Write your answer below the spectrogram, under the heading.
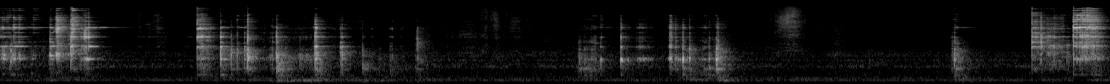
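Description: Steel parts clinking and clattering against a steel milling-machine vise as a machined collar and a collet block are handled and set down. The clinks come in several irregular bursts, loudest near the end.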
